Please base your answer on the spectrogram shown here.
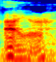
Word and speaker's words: AER: At least I think it's pronounced as AER in Romanian.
